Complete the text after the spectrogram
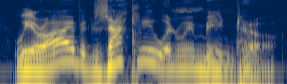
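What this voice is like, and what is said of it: Ian McKellen's Gandalf impression. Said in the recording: “That's not my best, Sir Ian McKellen. ... It's not my best Ian McKellen, not my best Gandalf impression. That's my first Gandalf impression ever.”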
